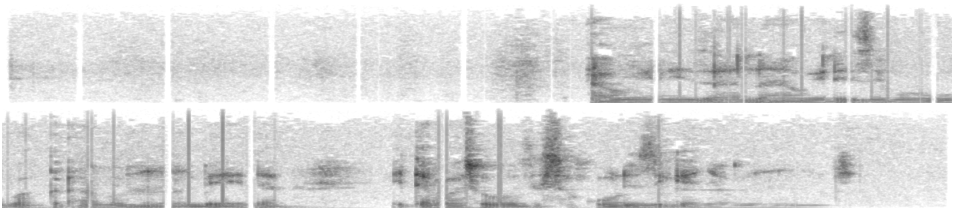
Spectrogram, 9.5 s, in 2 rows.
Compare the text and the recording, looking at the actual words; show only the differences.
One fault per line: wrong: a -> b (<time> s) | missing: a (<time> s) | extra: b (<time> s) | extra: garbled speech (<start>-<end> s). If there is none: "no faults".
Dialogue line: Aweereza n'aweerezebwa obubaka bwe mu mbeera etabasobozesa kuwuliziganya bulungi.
no faults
